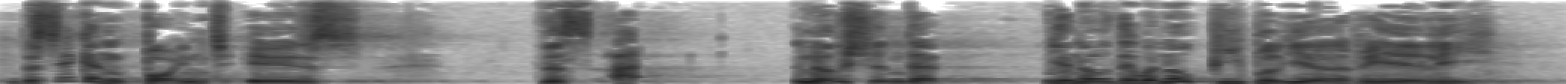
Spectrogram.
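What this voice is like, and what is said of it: Cape Flats accent. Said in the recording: “my accent that I'm from the Cape Flats”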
